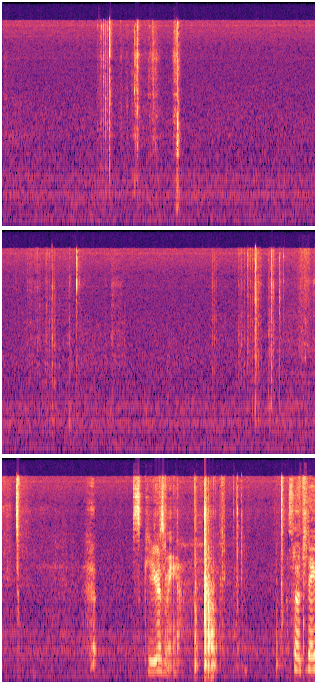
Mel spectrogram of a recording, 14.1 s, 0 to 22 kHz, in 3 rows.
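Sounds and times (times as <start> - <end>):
scissors snipping paper: 8.2 - 8.9.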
